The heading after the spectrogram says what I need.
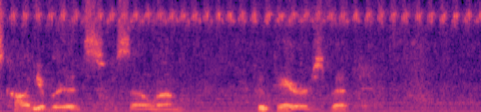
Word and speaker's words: colubrid: Breads and I know some people pronounce that collubrids but I actually went on the sites where you can have the pronunciation said to you and it is Collier birds so um who cares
